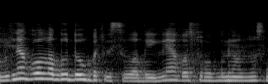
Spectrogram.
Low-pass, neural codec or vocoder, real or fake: 7.2 kHz; codec, 16 kHz, 1 kbps, FunCodec, trained on Chinese and English, 50 frames a second; fake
